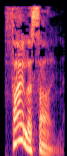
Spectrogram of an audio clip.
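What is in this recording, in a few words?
"thylacine", British English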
